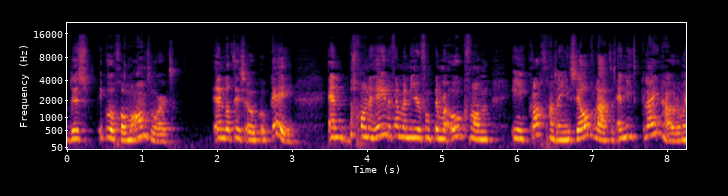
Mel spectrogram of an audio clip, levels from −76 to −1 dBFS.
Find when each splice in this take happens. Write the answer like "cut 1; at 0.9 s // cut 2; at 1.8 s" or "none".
cut 1; at 3.8 s // cut 2; at 4.4 s // cut 3; at 4.9 s // cut 4; at 6.5 s // cut 5; at 7.3 s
